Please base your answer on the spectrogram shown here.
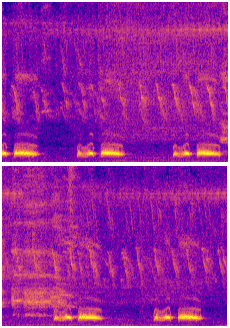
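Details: Spotted dove from Java, strongly in breeding condition and singing often, repeats a low two-part coo five times, about every two seconds. Each is a wavering note then a longer level one, with faint high chirps of other birds behind.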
